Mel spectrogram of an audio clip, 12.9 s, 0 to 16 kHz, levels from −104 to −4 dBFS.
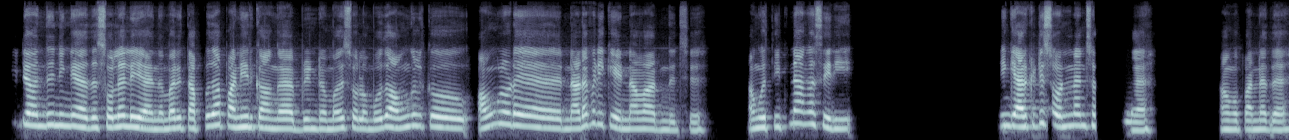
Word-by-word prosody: கிட்ட 310 -1 -2
வந்து 275 +1 -1
நீங்க 270 -1 0
அத 235 0 +1
சொல்லலையா? 250 -1 +5
இந்த 205 - -2
மாரி 225 +1 +3
தப்பு 220 +4 0
தான் 290 -1 0
பண்ணியிருக்காங்க 245 -3 +2
அப்டின்ற 210 +1 -3
மாரி 215 +2 0
சொல்லும்போது 215 +1 -1
அவங்களுக்கு 260 +2 -1 0.5
அவங்களுடைய 290 +3 +1 0.5
நடவடிக்கை 275 +3 0
என்னவா 210 0 -1
இருந்துச்சு? 180 -1 -8 0.5
அவங்க 230 +3 +2
திட்னாங்க 315 +5 -2
சரி. 215 -3 0 1.6
நீங்க 275 0 -3
யார்கிட்டயோ 265 +6 +3
சொன்னேன்னு 275 +1 0
சொன்னீங்கல்ல, 185 -9 -6 0.8
அவங்க 200 -1 -2
பண்ணத. 195 0 -2
240 Hz, 125 wpm, -23 LUFS, 210-275 Hz, 1.6 s, சொல்லலையா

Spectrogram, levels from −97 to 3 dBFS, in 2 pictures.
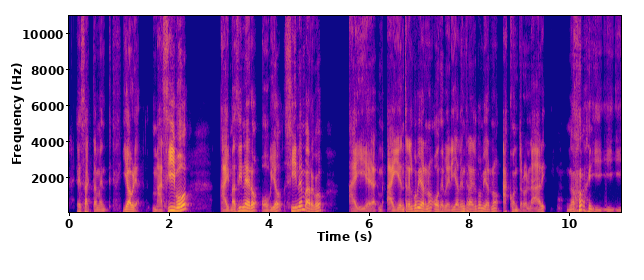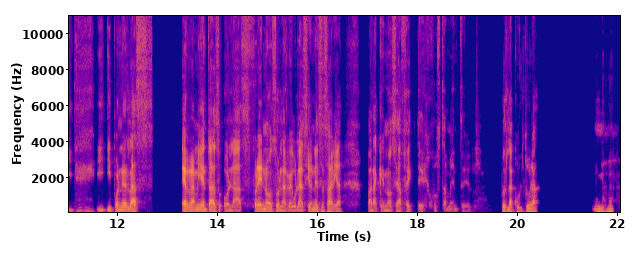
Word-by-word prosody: Exactamente. 110 -2 -6 0.2
Y - - +1
obvia - - +2 0.2
masivo, 180 - +7 0.6
hay 100 0 +2
más 115 +5 -3
dinero, 180 -2 +4
obvio. 110 - -3
Sin 175 +3 +1
embargo, 220 +1 +1 0.4
ahí, - - -2 0.4
ahí 100 +3 +2
entra 120 +4 -1
el 135 - +1
gobierno, 165 -1 +2
o 125 -3 -1
debería 115 +3 -4
de 130 - -7
entrar 135 -2 -3
el 135 - -6
gobierno 155 0 -5
a - - -4
controlar, 100 -2 -5 0.4
¿no? 125 +5 -7 0.3
Y 145 - +1
y 110 -1 -11 0.5
y 105 +3 -6
y - - -3
poner 120 -1 0
las 130 +2 -1 0.5
herramientas 125 -1 +4
o 110 - -5
las 100 -1 -2
frenos, 125 -2 +4
o 130 - -2
la 100 -1 -1
regulación 105 +5 -1
necesaria 125 +1 -1 0.5
para - - -4
que 105 - -7
no 105 0 -6
se - - -4
afecte - - -8
justamente - - -15
el - - -23 0.6
pues, 120 -1 -4
la 110 -2 0
cultura. 115 +3 -5 1.1
Ujú. 135 +2 -4
120 Hz, 135 wpm, -27 LUFS, 110-135 Hz, 1.1 s, masivo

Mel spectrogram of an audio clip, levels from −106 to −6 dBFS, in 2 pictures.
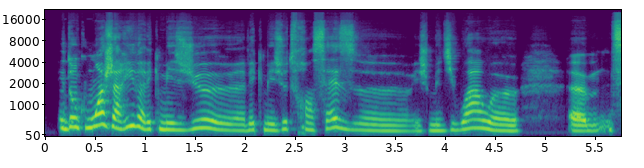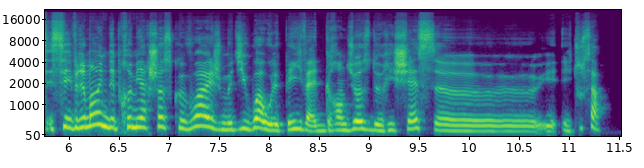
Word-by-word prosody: et 245 - 0
donc 290 -2 0
moi, 335 +7 +4
j'arrive 305 -1 +1
avec 225 -3 -2
mes 215 -1 0
yeux, 210 +6 -4
heu, 205 -6 -2
avec 200 +3 -8
mes 200 -2 -4
yeux 230 - -5
de 225 - -12
Française, 225 +1 -5
heu, 175 -3 -8
et - - -13
je 180 +2 -11
me 180 0 -5
dis: 185 +3 -8
«Waouh!» 240 +2 -1
heu, 180 -2 -2 0.5
hem 175 +1 -1
c'est 230 - -1
c'est 285 +3 +3
vraiment 290 +6 +5
une 330 -4 +8
des 275 - +2
1res 285 +2 +3
choses 305 -1 +2
que 265 - -3
vois 305 +6 +4
et - - +2
je 215 -3 -3
me 210 - +1
dis: 240 +4 -1
«Waouh, 235 -4 +5
le 185 - +2
pays 230 +4 +1
va 195 - +2
être 165 +2 -3
grandiose 200 +5 +2
de 190 - +1
richesse» 220 +6 +1
heu 165 -2 -3
et 335 0 -5
et 170 - -10
tout - - -11
ça. - - -4
220 Hz, 245 wpm, -22 LUFS, 185-265 Hz, 0.5 s, une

